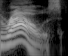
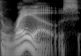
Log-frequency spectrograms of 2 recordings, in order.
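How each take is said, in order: First: The name is said as one syllable. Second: The name is said as two syllables. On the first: The speaker calls it wrong. "I thought it was Rao's" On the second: The speaker calls it right. "It's two syllables"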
